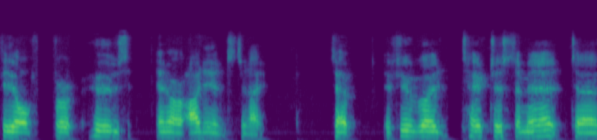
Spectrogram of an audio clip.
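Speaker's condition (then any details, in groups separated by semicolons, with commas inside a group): Head and neck cancer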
